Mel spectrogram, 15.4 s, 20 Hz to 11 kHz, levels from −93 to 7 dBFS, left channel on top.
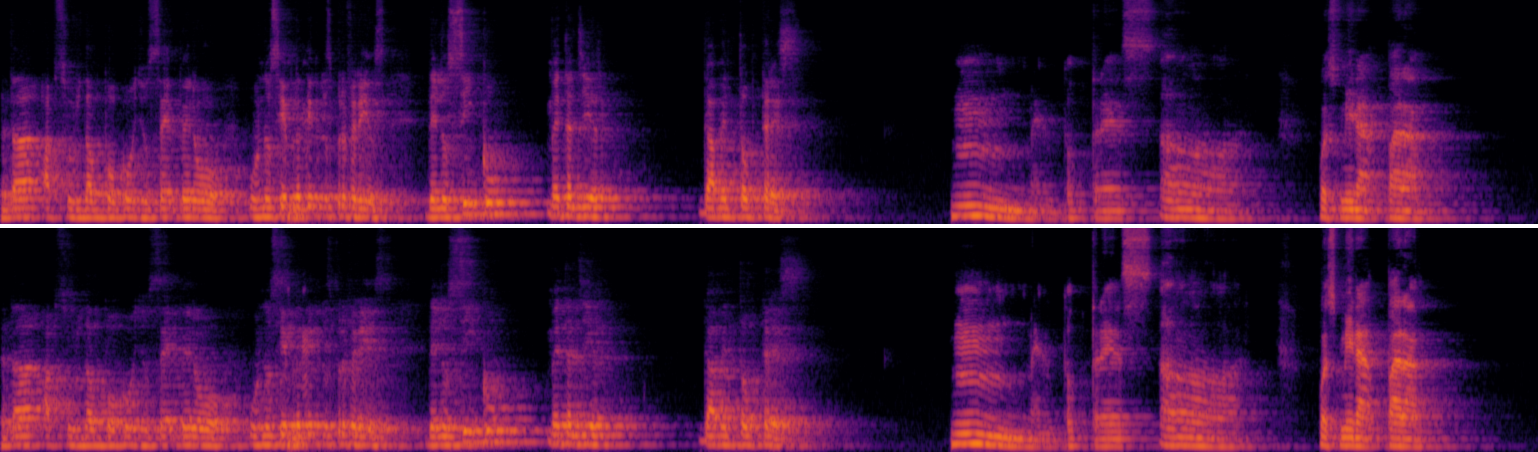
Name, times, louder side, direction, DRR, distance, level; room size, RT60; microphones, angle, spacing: voice 1, 0.0-2.2 2.5-3.8 4.2-5.1 5.5-6.1 7.0-7.9, left 1 dB, 45° left, 2 dB, 1.4 m, -28 dB
voice 2, 9.5-12.4 13.2-14.2, right 2 dB, 50° right, 10 dB, 0.7 m, -29 dB
19.0 x 6.6 x 4.6 m, 1.2 s
head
